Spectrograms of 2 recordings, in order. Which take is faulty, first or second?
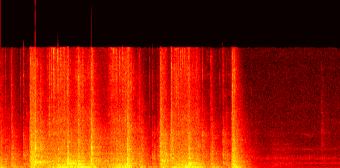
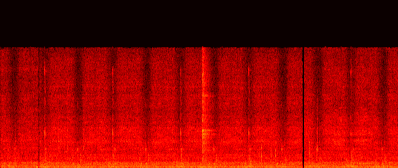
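first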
